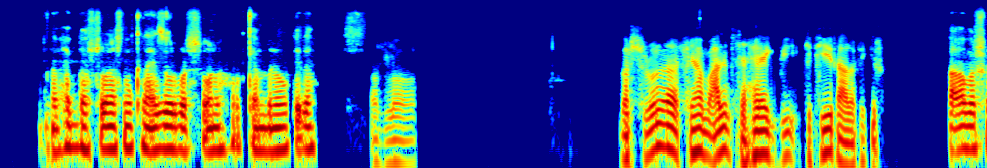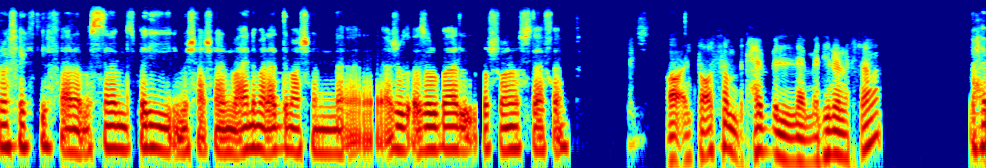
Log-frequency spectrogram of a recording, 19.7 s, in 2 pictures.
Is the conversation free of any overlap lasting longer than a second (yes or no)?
yes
